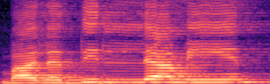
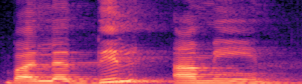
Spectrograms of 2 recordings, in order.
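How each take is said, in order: First: A doubled l runs straight into amin. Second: A single l, then a glottal stop before amin. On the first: The speaker calls it wrong. "ലാമിന് ഷദ് വരും" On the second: The speaker calls it right. "ബലദിൽ അമീൻ എന്നാണ് വരിക"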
